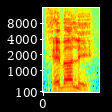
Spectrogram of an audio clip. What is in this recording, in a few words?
"raivalaieverbe", patois jura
